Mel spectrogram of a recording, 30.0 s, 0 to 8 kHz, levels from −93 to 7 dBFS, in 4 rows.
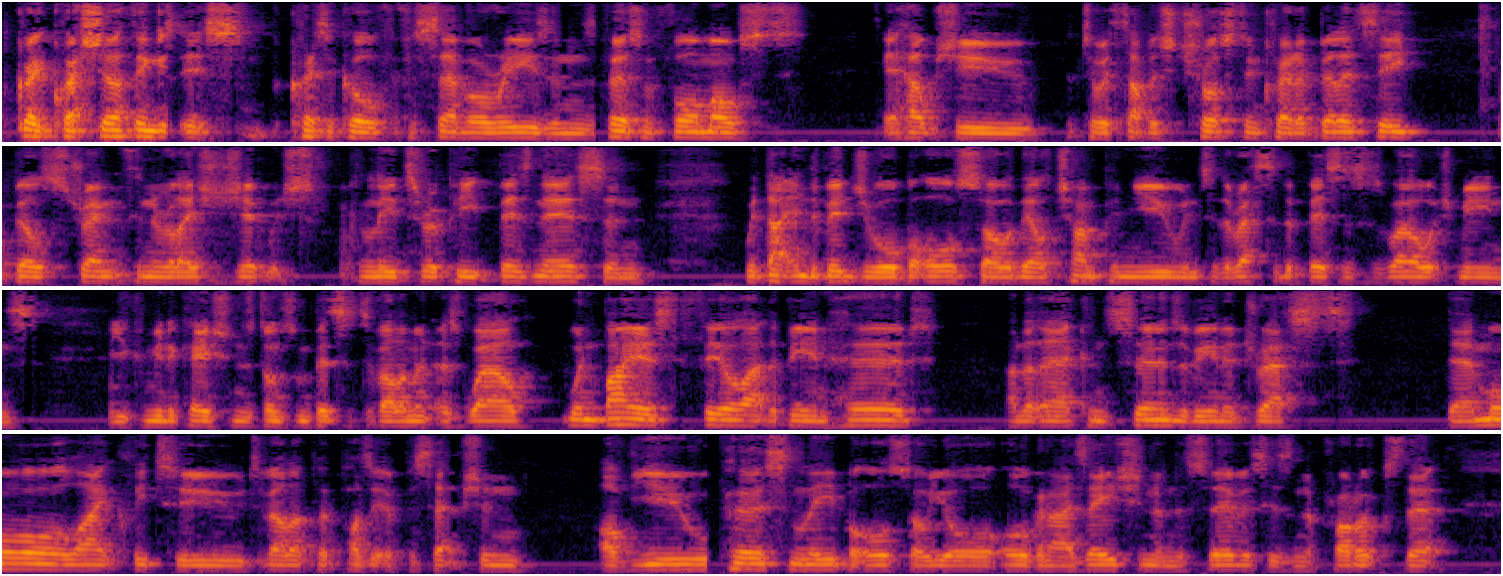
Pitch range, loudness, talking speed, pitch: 100-110 Hz, -24 LUFS, 190 wpm, 105 Hz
